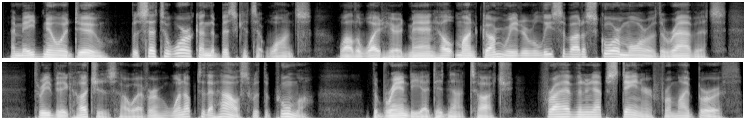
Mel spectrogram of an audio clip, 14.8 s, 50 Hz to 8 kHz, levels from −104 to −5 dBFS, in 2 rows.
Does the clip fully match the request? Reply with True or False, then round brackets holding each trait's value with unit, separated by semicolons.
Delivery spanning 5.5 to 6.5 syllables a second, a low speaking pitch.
True (6.0 syllables/s; 100 Hz)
